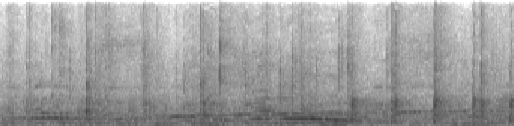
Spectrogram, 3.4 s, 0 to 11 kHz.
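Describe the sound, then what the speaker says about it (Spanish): Spectators at a 2013 footrace in Carapan, Michoacán applaud in a broad, steady crowd wash, with cheering voices and an announcer talking over it throughout. "Aplausos, aplausos."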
